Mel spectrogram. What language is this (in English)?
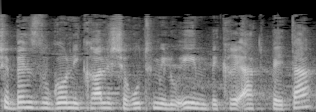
Hebrew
